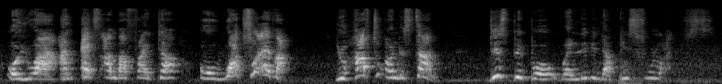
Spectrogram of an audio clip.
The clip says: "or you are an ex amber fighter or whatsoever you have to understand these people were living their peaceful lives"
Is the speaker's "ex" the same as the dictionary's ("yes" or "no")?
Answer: yes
